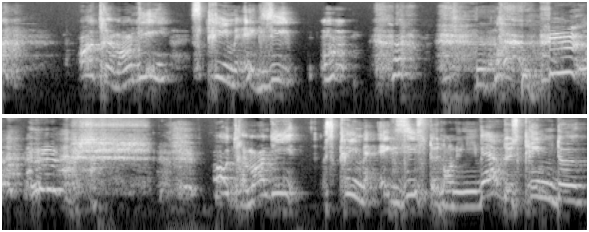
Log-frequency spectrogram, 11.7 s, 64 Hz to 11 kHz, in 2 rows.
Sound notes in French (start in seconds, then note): 3.7 Rires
